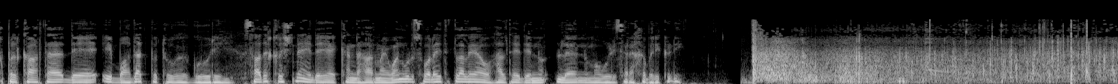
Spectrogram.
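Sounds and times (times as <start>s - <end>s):
speech: 0.1s - 8.2s
crackling rumble after landmine explosion: 7.4s - 11.1s
landmine explosion set off by police in Maiwand district, Kandahar: 7.4s - 11.1s.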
